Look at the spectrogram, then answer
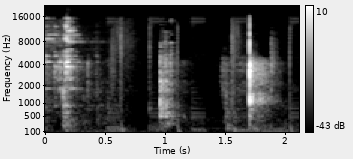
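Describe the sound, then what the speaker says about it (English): Chocolate chips being roughly chopped with a knife on a cutting board in a kitchen: three or four separate sharp clacks and crunches of the blade hitting the board, close by, with short quiet gaps between them. "we're just gonna roughly chop them with a knife"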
